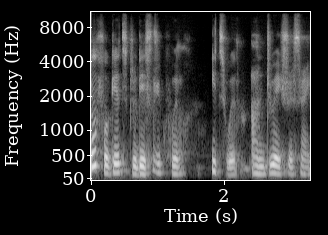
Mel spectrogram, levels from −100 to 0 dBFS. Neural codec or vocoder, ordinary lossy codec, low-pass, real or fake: autoencoder, 22.05 kHz, a latent of 192 numbers a frame, VITS, trained on one speaker; none; none; fake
